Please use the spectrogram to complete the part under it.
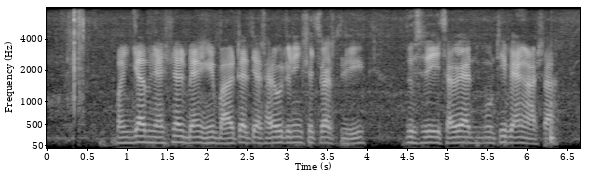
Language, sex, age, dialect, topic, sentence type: Marathi, male, 25-30, Southern Konkan, banking, statement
